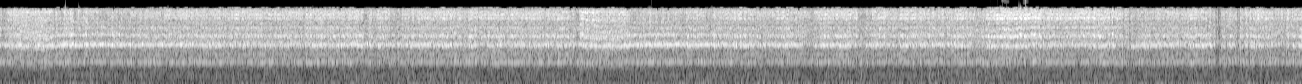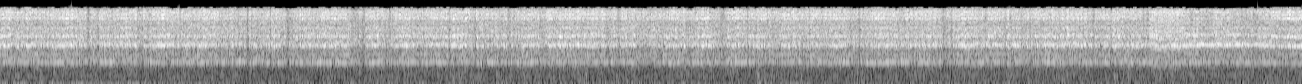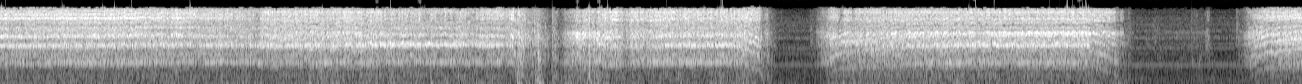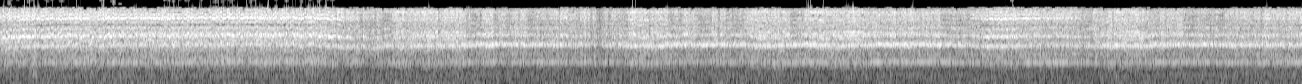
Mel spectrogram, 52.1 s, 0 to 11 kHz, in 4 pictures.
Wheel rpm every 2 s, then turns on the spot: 230, 240, 230, 230, 230, 230, 230, 230, 230, 240, 230, 230, 220, 230, 220, 160, 170, 160, 100, 130, 210, 210, 230, 220, 220, 230.
36-38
